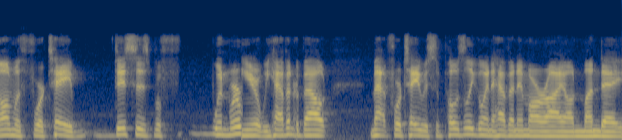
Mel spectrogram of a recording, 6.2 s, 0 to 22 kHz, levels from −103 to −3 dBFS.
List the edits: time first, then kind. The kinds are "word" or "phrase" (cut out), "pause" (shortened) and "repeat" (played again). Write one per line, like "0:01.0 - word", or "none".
0:02.4 - word
0:03.0 - word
